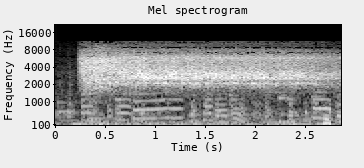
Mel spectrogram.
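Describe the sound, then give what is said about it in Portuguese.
Rival Arsenal and West Ham football fans, during matches against Tottenham, make a loud, steady hiss in imitation of escaping gas. It starts abruptly and holds for nearly three seconds over a low murmur of crowd voices. “é importante ressaltar aqui que os, os rivais, como o Arsenal e o West Ham, quando jogam contra o, o, o Tottenham, fazem questão durante o jogo de fazer esse barulho aqui, ó.”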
